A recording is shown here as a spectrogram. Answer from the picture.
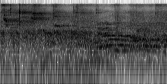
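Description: Table tennis rally: a celluloid ball clicking back and forth off the rackets and table, with steady crowd chatter in a large hall.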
